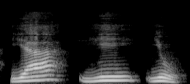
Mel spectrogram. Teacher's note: ya Yi Yu letaknya apa di tengah lidah bagian tengah lidah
